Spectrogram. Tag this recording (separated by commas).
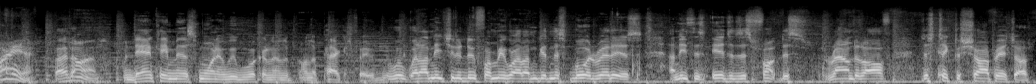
Speech, Music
